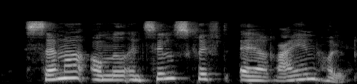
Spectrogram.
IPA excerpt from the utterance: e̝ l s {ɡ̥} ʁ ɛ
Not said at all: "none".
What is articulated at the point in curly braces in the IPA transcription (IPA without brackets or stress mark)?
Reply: ɡ̥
